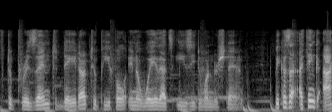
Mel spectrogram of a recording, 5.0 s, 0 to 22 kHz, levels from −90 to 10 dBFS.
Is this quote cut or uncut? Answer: cut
